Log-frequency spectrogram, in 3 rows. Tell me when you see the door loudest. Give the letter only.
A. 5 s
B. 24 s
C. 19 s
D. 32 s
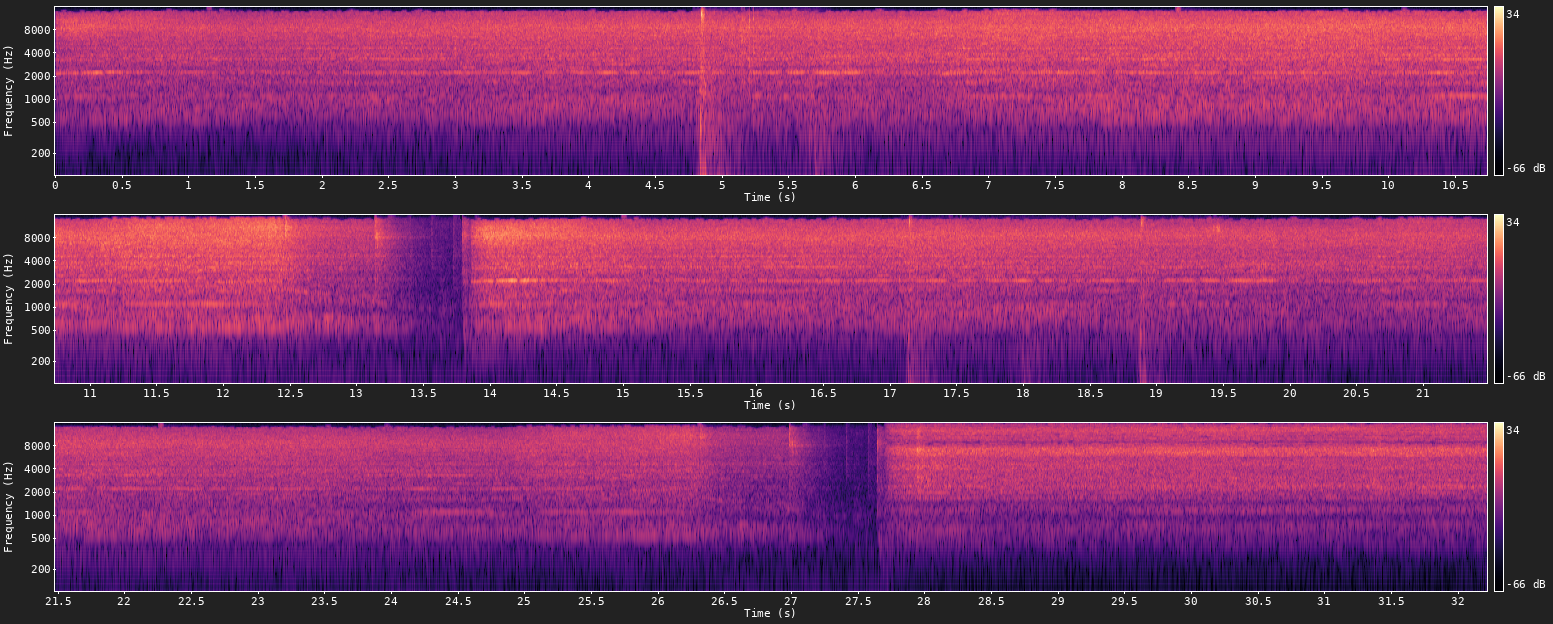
A.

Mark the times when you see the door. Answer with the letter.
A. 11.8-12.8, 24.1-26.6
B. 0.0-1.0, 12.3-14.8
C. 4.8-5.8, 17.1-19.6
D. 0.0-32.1
C.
